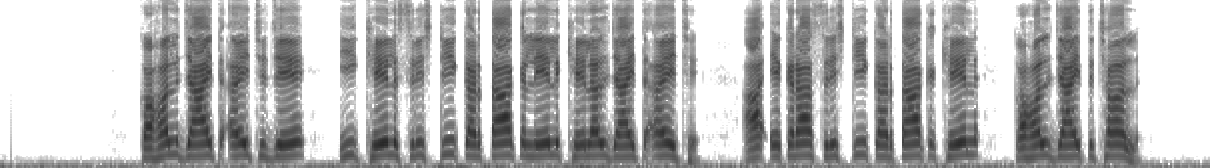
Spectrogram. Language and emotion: Maithili, neutral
